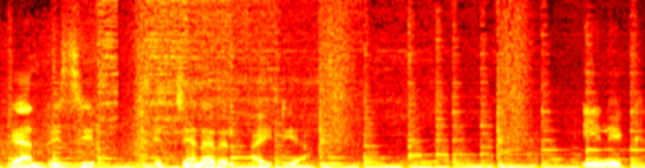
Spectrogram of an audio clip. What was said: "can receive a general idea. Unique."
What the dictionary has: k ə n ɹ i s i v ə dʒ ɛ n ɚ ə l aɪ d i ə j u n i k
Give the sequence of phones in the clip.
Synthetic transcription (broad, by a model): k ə n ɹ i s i p ə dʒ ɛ n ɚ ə l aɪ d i j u n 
